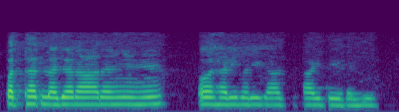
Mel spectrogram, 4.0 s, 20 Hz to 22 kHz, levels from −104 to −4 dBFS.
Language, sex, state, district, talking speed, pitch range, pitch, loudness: Hindi, female, Uttarakhand, Uttarkashi, 195 wpm, 205-225 Hz, 220 Hz, -35 LUFS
